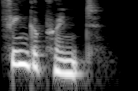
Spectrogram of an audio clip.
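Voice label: "fingerprint", British English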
